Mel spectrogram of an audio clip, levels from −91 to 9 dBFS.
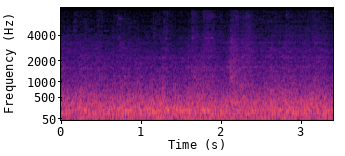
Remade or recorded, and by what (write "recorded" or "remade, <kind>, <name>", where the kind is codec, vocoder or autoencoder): remade, vocoder, Vocos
